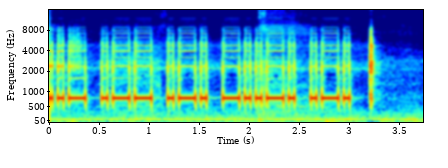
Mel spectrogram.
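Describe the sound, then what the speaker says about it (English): Repeater Morse code station identification for W7VWR, a Valley Wide REACT repeater on 444.275 with an MTR2000, tapped out as a clear, fairly loud series of short and long tone pulses in a rhythmic sequence, ending with one brief blip. "we should hear our CWID here in a second"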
